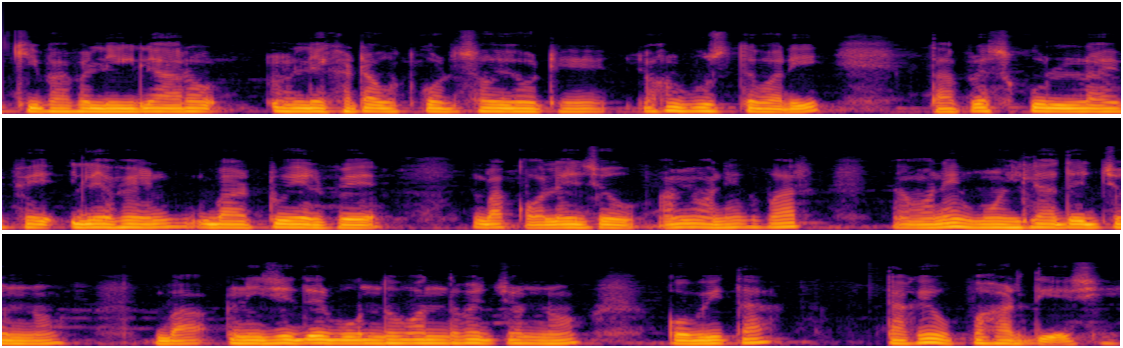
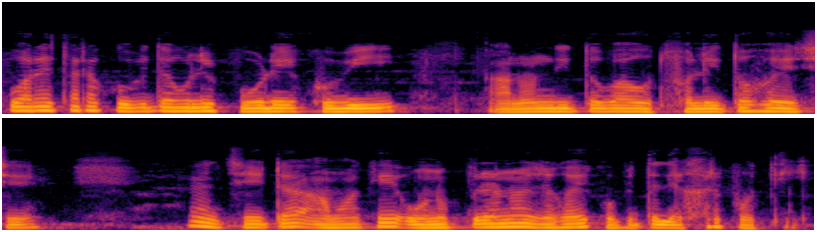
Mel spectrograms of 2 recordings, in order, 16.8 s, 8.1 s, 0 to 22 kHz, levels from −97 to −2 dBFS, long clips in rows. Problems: constant background noise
